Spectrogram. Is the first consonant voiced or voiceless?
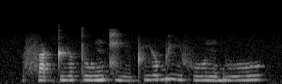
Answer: voiceless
